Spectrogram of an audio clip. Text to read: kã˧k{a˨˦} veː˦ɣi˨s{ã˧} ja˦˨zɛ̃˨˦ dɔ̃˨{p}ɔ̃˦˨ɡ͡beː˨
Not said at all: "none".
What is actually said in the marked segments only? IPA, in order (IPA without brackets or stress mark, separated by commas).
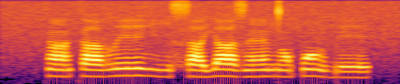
a˧, a˧, p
